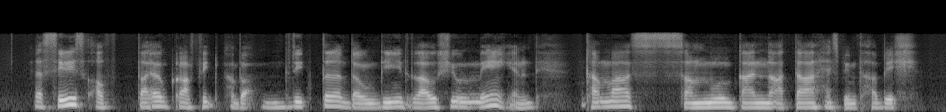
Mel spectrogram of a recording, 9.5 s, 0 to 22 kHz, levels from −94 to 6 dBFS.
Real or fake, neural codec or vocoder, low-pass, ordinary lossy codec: fake; codec, 16 kHz, 1 kbps, FunCodec, trained on LibriTTS, 50 frames a second; 7.2 kHz; none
